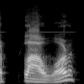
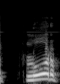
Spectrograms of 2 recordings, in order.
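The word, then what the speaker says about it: flour: पढ्न चाहिँ एफ एल ओ आर फ्लावर है। फ्लावर नै भन्नुहोला है। अ यो एफ एल ओ डब्लु इ आर को जस्तै यसको पनि उच्चारण सेम हुन्छ है। यसलाई चाहिँ कतिले फ्लोर पढदिन्छन्। फ्लोर नपढ्नु होला है।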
